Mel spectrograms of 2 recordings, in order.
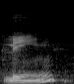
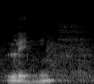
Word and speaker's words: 零: So when I say pronounce 零 at the end of 零, my tongue position is still at here. My nose is still working. 零. And the position of my tongue is still raising up.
